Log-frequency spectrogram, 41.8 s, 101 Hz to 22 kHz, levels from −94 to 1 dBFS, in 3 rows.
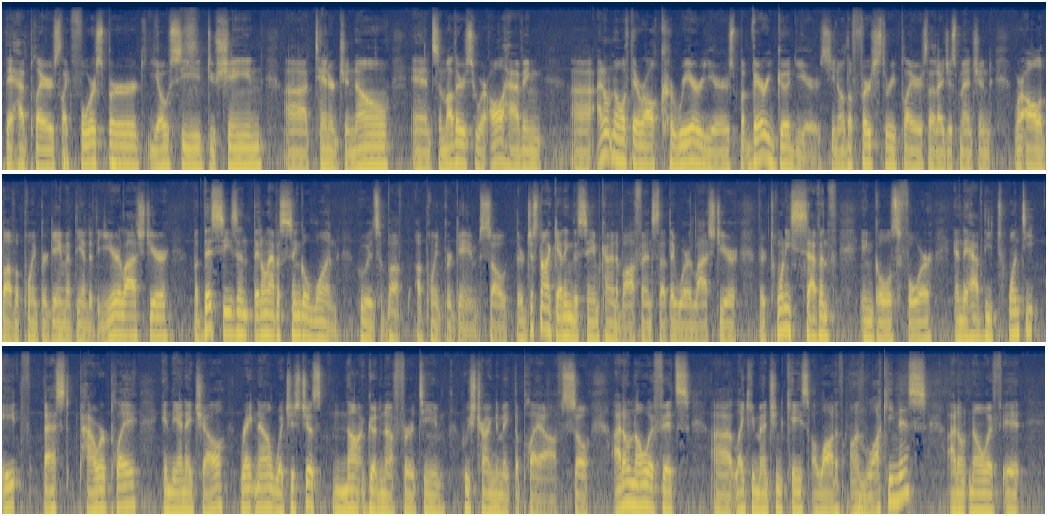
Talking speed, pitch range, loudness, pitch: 200 wpm, 95-120 Hz, -19 LUFS, 105 Hz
